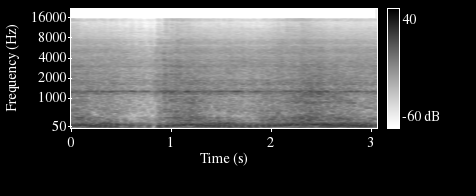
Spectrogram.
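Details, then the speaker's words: Honda Vario 125 LED scooter after fixing relay wiring (black/white and red/white wires) that stopped it electric-starting: key on, catches and settles into a steady low putter with a faint whine; starts and idles normally. "Tadi nggak mau di starter, sekarang kita coba. Nah, oke. Motornya tak bisa hidup."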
